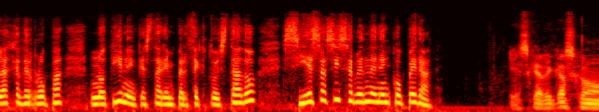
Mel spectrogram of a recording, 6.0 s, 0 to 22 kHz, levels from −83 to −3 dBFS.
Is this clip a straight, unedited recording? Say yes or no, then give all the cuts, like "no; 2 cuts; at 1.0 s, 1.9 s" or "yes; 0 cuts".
yes; 0 cuts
